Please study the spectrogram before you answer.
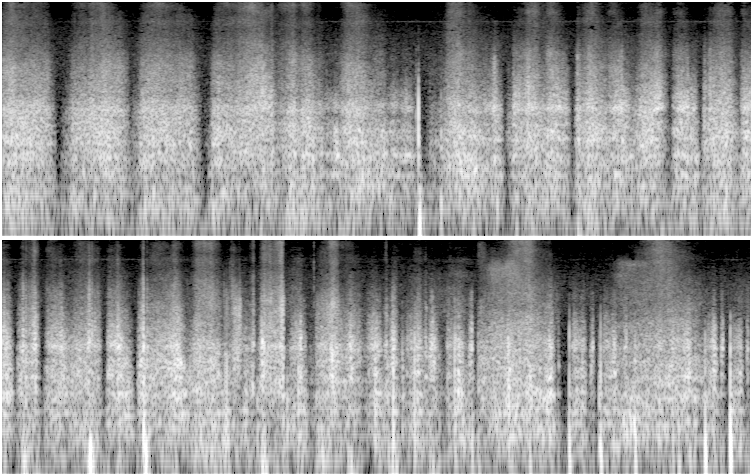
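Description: Fingers grip and rub the lower part of a soft white silicone ear on a binaural microphone throughout. The result is a steady, dense rubbing and scraping texture, strongest in the midrange, broken by brief quiet gaps and quick flapping catches.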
